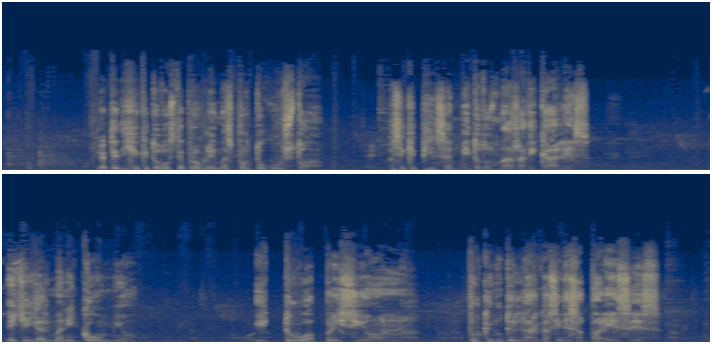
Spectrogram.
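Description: A man speaks in a low, calm voice close by.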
